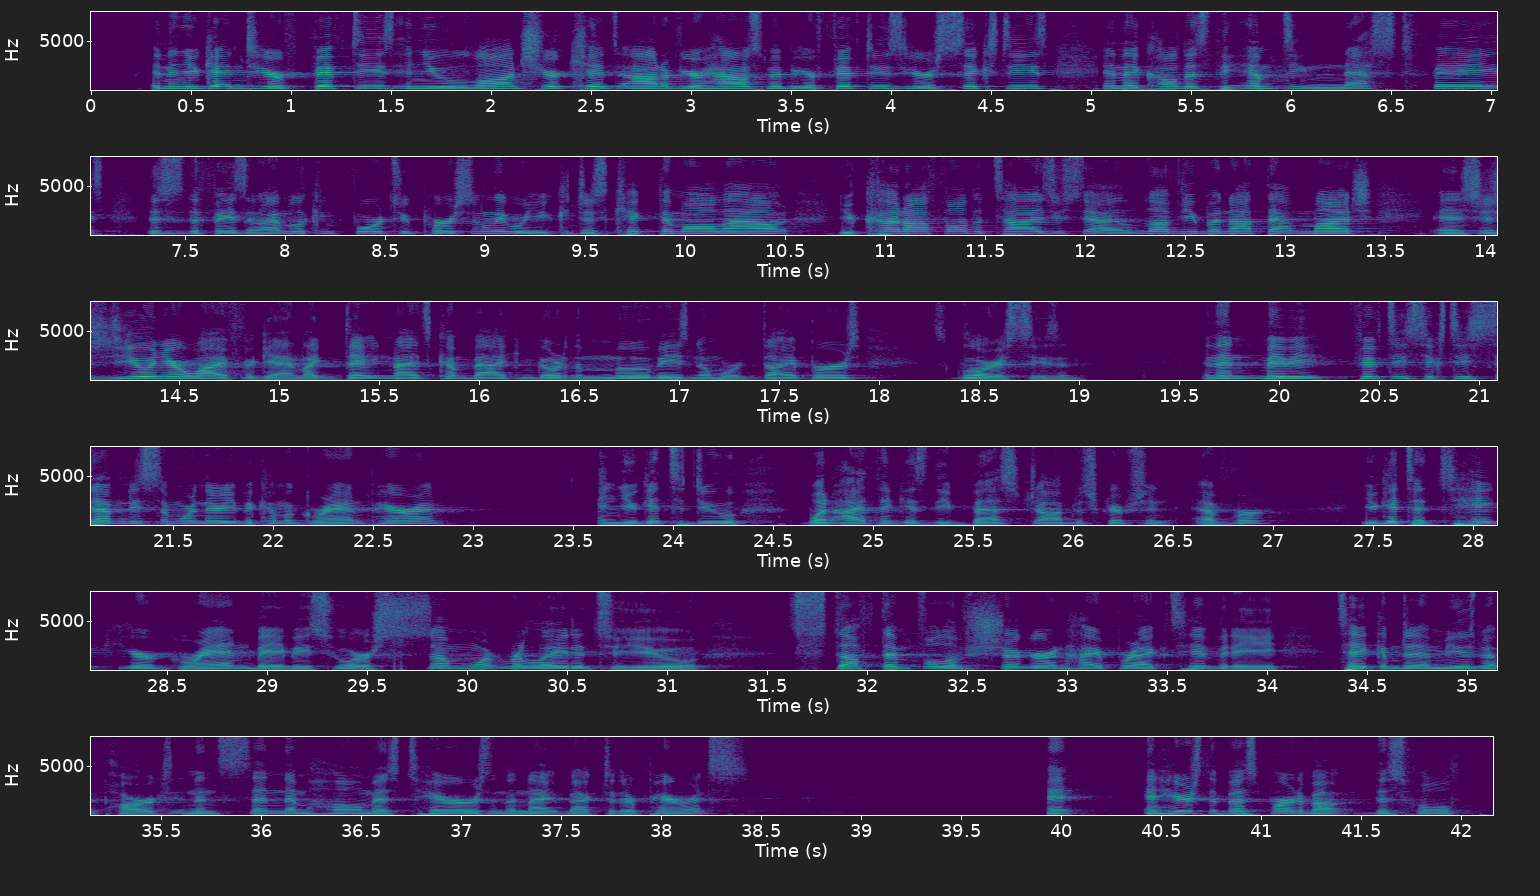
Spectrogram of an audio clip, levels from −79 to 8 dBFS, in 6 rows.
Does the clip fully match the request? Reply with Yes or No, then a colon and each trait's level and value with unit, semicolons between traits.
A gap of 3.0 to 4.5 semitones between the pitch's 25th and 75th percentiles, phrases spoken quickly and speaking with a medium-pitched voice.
Yes: average, 3.4 semitones; fast, 230 wpm; medium, 165 Hz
